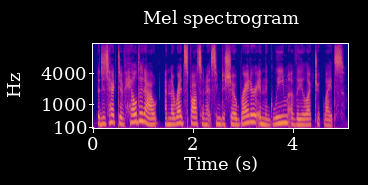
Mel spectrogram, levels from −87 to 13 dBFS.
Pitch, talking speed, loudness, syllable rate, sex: 210 Hz, 260 wpm, -21 LUFS, 6.1 syllables/s, female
